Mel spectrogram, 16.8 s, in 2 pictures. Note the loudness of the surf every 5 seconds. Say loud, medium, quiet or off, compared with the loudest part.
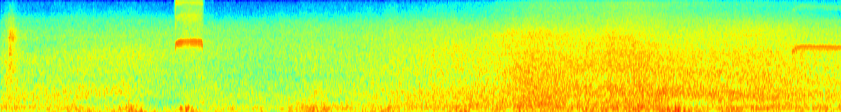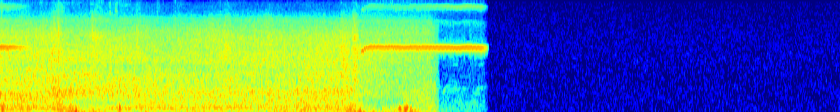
medium, loud, medium, off.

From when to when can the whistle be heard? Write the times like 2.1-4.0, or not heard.
1.7-2.1, 7.9-8.8, 12.0-13.3.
